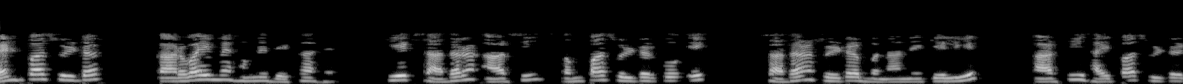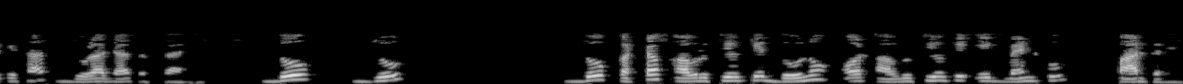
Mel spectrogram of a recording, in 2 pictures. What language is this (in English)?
Hindi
